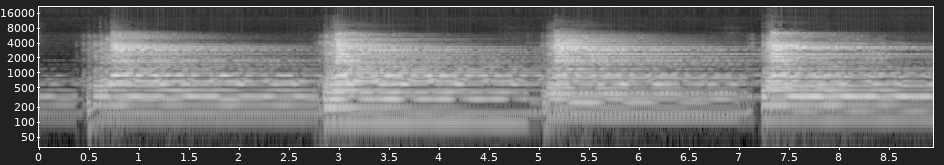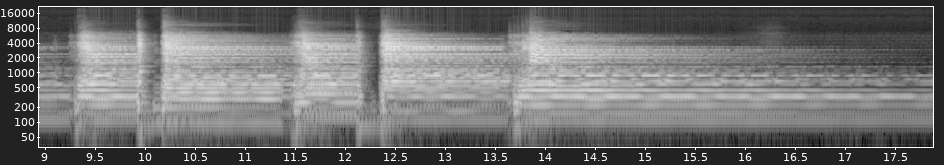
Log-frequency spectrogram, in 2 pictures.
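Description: Electric guitar strummed chords through an Empress Nebulus pedal in rotary speaker mode, a series of sustained, loud chords each ringing out alone with a swirling, modulated wash and no talking.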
